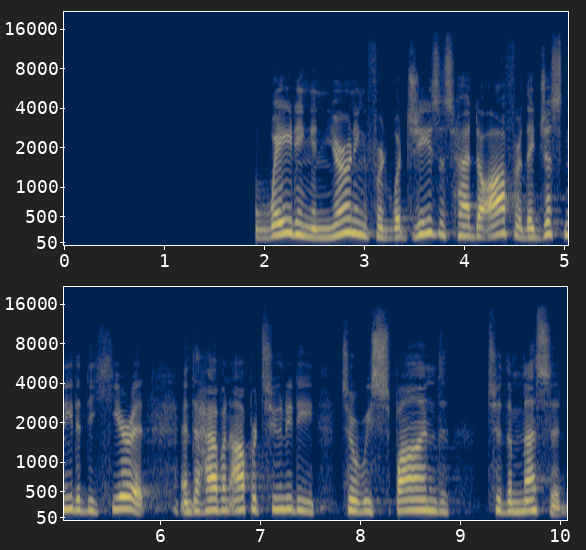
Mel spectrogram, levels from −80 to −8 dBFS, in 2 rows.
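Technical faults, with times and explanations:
0.00–1.92 s, cut-off start: the capture or stream came online late, so nothing was recorded for the opening 1.92 s and the file holds pure digital silence there. At 1.92 s the audio jumps straight into speech already in progress, just before "waiting and yearning for", with no natural attack or fade-in. The missing lead-in makes the speech seem to begin abruptly, as if the first part of the phrase had been sliced away.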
